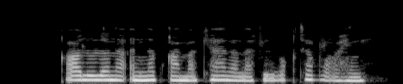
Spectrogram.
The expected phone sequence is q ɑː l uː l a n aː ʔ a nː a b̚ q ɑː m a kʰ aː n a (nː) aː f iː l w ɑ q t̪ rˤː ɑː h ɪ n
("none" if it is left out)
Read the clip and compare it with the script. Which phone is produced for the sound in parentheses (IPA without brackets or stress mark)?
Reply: n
